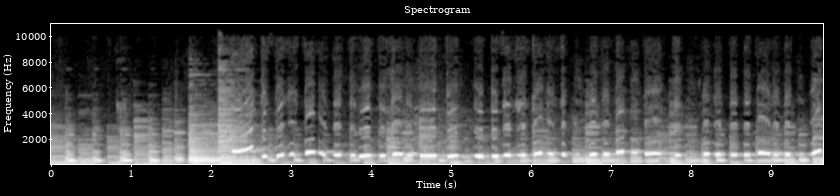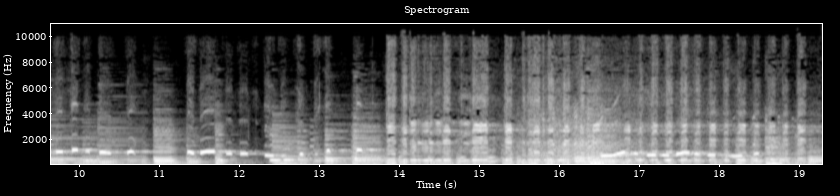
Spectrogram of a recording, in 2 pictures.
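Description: A kazoo and a swanee whistle play a jaunty tune together, the whistle's sliding, wavering pitch weaving over the buzzy kazoo, loud and continuous for the whole stretch with no talking.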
